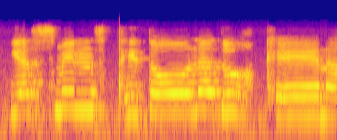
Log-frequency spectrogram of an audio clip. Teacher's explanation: రాసుకోండి ఇక్కడ యూజువల్ గా దు కి మహాప్రాణం పెట్టేస్తూ ఉంటారు అలా కాకుండా దుః గాలి బయటకి వదలాలి దుః కేన ఆ ఖ కి కూడా మహాప్రాణం వినపడేటట్టు చెప్పాలి యస్మిన్ స్థితోన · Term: విసర్గ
